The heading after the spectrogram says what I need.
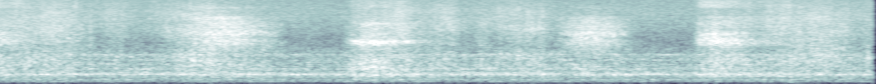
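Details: Real-person ASMR medical roleplay, adult woman's annual head-to-toe checkup: stethoscope on the chest during slow, deep breaths in and out; soft, clear breathing, all lung fields clear, no wheezes, rales, rhonchi or adventitious sounds.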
